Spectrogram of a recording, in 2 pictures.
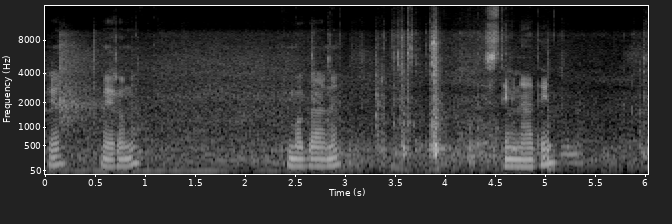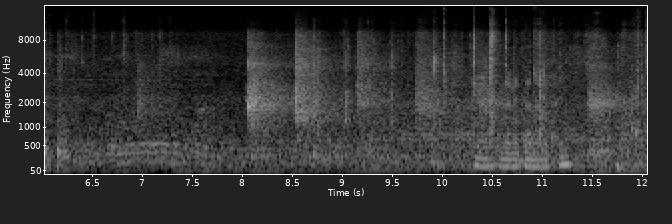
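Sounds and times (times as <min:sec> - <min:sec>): printer mechanism sliding and clattering: 0:08.0 - 0:12.0.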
